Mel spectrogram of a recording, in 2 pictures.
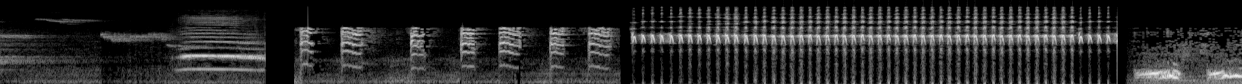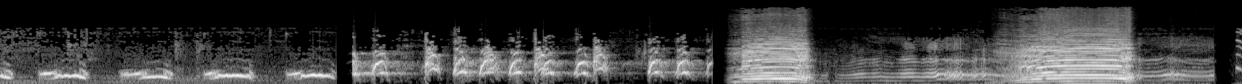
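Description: A run of different animal calls, one after another. Short sharp calls come first, then a steady high buzzing tone for about five seconds, then low repeated calls, then quick chattering calls. Near the end come two loud moos from dairy cattle.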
